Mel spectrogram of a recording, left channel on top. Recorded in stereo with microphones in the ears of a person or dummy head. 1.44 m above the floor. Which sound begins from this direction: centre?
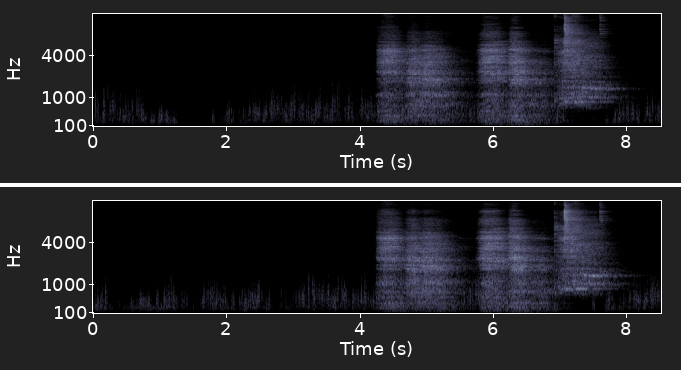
A camera shutter, at 6.9 s.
